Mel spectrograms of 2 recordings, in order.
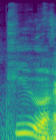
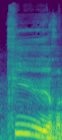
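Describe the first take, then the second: First: "cure" as kyu-RÉ, two clear syllables; correctly pronounced E. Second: "cure" as one syllable, kyoor, ending on the R; wrongly silent E. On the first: Teacher correcting the mistake for learners, "cure" said kyu-ré. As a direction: end "cure" on an open "ray" sound. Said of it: "We pronounce that E because". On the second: Teacher showing learners what not to say, one-syllable "cure". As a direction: drop the final E of "cure". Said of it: "we will not say cure". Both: Shown as a demonstration.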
